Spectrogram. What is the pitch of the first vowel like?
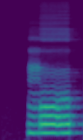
high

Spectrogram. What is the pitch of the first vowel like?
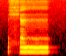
high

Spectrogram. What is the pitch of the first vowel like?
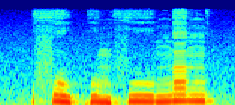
low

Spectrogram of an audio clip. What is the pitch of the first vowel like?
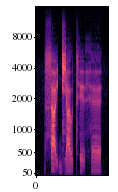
falling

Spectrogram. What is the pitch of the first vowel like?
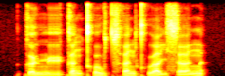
high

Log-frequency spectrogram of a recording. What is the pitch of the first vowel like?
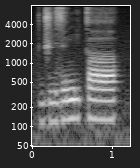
low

